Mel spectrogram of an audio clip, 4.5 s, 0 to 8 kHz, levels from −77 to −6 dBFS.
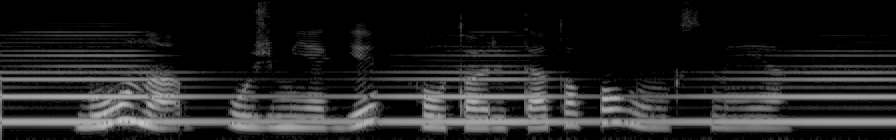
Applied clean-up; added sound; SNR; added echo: none; Wind instrument, woodwind instrument; -1 dB; none.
